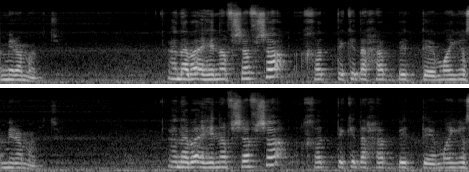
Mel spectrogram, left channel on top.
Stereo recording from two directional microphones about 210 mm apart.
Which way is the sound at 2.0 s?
20° left (ahead or behind).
